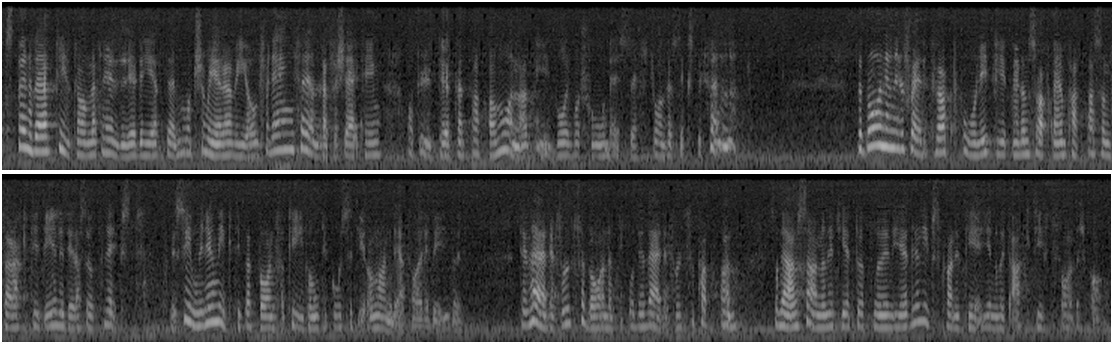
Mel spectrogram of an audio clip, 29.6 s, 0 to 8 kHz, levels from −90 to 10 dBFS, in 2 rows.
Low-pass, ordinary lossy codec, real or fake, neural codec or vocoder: 7.2 kHz; none; fake; codec, 24 kHz, 0.9 kbps, WavTokenizer, medium music audio release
